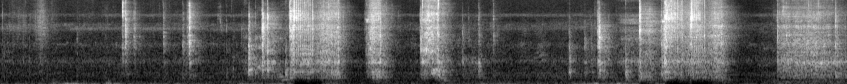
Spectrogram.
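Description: Cordless impact wrench hammering in a series of short bursts with pauses between, the longest about a second, as it spins off the front strut's top-mount nuts at the strut tower.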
